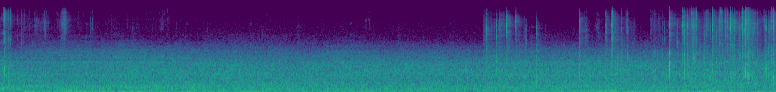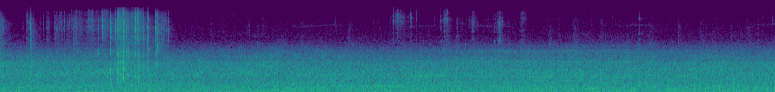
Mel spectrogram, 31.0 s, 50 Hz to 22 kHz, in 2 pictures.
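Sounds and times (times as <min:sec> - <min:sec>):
paper sleeve crinkling: 0:09.7 - 0:11.0, 0:11.6 - 0:19.0.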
